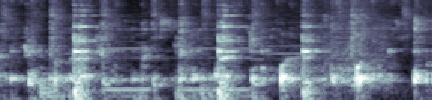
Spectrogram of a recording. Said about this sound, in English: Oh, you guys might hear me pouring some wine.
